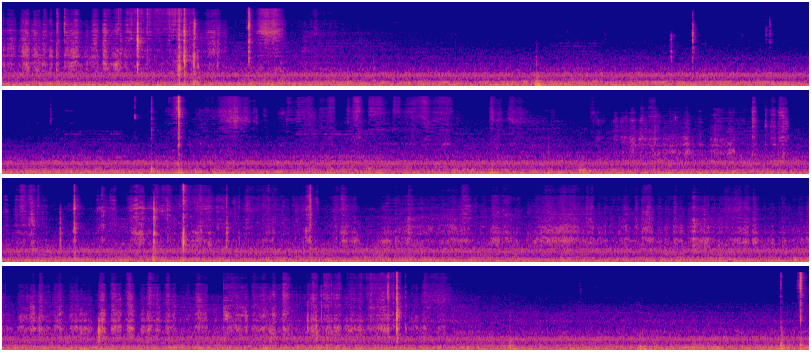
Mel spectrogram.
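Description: Paper stickers and planner pages being handled: irregular rustling and scratching of paper, with scattered sharp taps as stickers are peeled off their sheet and pressed onto the page, over a steady low hum.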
